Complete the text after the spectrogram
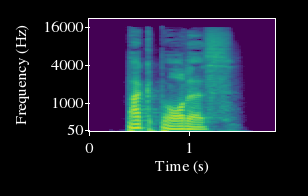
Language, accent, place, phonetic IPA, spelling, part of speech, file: German, Germany, Berlin, [ˈbakˌbɔʁdəs], Backbordes, noun, De-Backbordes.ogg
- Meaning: genitive singular of Backbord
